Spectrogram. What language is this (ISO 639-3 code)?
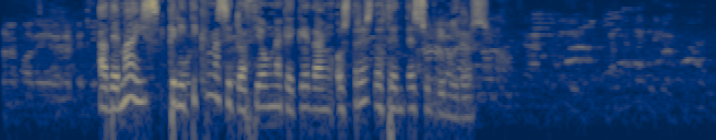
glg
